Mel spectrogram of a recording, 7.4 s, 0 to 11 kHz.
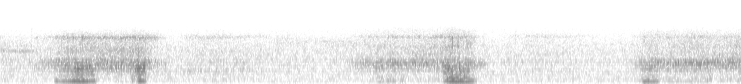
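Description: Recurring low, rattling snores on each breath, about 19 a minute, over steady room noise.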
